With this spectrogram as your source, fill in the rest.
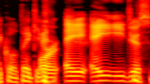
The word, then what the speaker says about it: aegis: thank you for a aegis that's spelled a-e-g-i-s so it's like aegis aegis yeah i guess depending on your regional accent okay um yes thank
